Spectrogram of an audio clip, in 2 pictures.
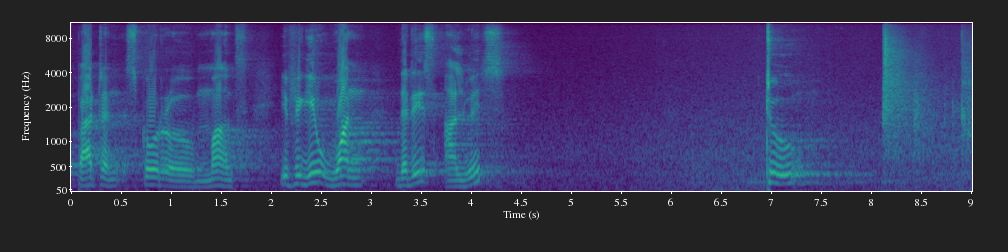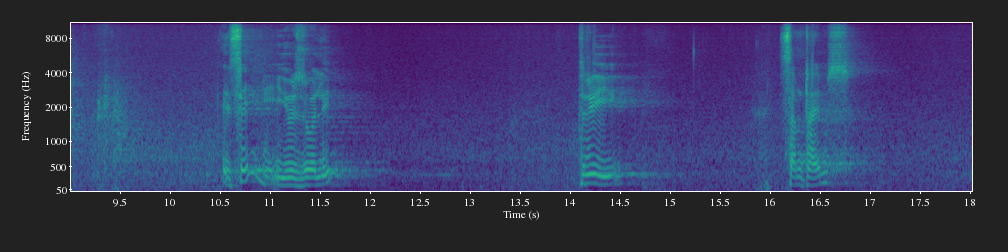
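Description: A man speaks clearly into a close microphone, explaining at a measured pace with pauses.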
